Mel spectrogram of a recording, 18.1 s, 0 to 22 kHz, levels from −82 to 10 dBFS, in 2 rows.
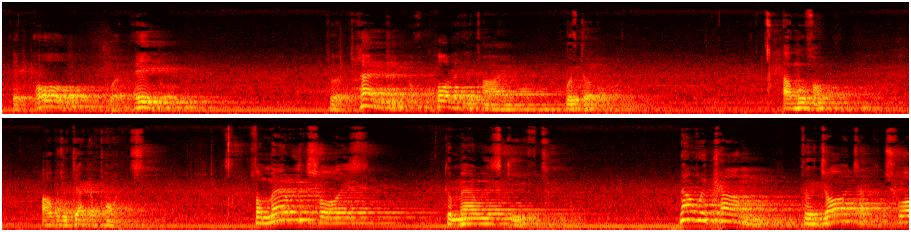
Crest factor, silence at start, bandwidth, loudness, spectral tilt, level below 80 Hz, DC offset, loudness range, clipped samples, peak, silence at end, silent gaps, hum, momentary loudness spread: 18 dB; 0 s; 17.5 kHz; -21 LUFS; -6.5 dB/octave; -48 dBFS; under 0.1%; 4 LU; under 0.1%; -4 dBFS; 0 s; none; none; 18 LU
